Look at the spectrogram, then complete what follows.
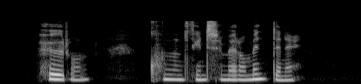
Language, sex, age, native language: Icelandic, female, 13, Icelandic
